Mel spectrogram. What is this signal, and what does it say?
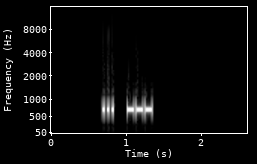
Morse code, heard as a keyed tone, about 40 wpm, 700 Hz. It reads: S O
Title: 2x Character Spacing - Top 100 Words - 40wpm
